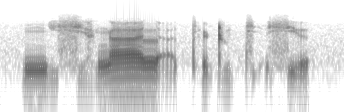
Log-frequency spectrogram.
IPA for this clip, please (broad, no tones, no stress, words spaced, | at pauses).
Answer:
ɲi̤sʲa̤ŋaː la̰tʼə ʈṳtʲa̰sʲə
